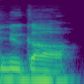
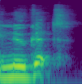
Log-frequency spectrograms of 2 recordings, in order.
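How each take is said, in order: First: It is said the British way. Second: It is said the American way.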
